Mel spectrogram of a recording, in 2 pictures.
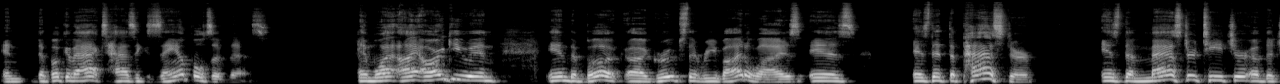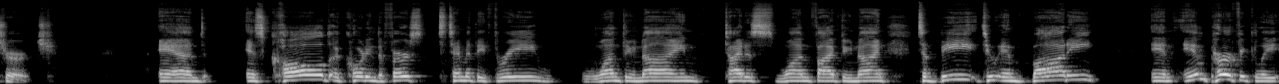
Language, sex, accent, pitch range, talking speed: English, male, American, 145-180 Hz, 125 wpm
